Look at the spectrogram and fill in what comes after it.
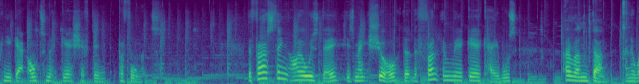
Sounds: Speech, Music

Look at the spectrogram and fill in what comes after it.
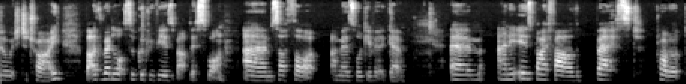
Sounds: Speech

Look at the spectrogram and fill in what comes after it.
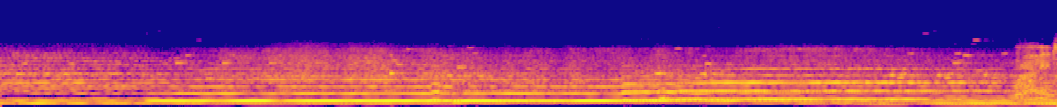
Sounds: Music

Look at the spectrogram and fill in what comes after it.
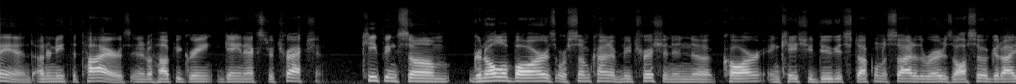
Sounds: Speech

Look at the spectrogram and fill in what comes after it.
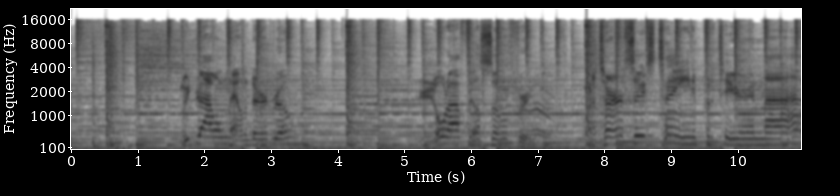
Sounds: Music

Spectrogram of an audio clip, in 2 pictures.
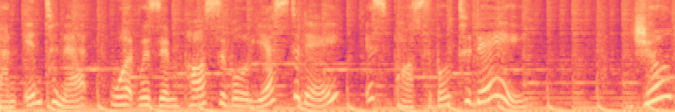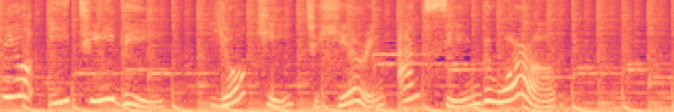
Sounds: Speech, Music

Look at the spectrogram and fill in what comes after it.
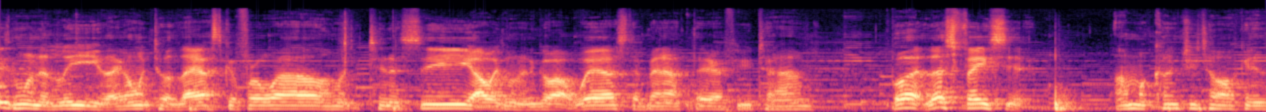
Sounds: Speech, Music

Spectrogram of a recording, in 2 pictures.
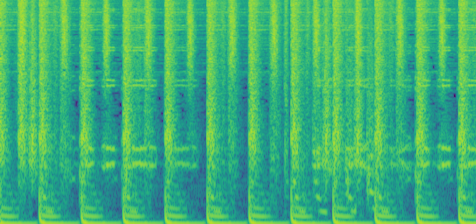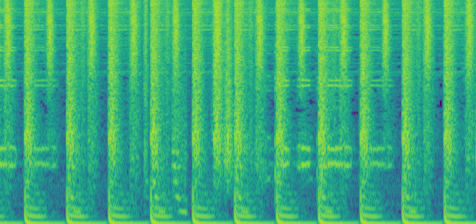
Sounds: Music

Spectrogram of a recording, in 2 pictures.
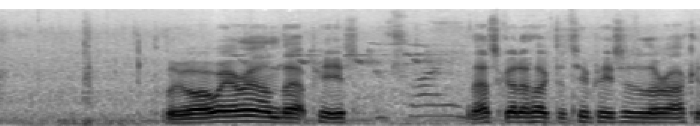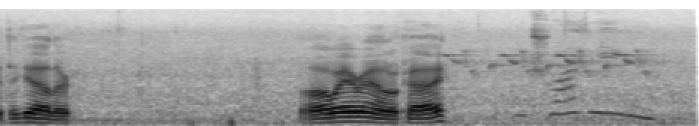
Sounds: Speech, kid speaking, outside, rural or natural

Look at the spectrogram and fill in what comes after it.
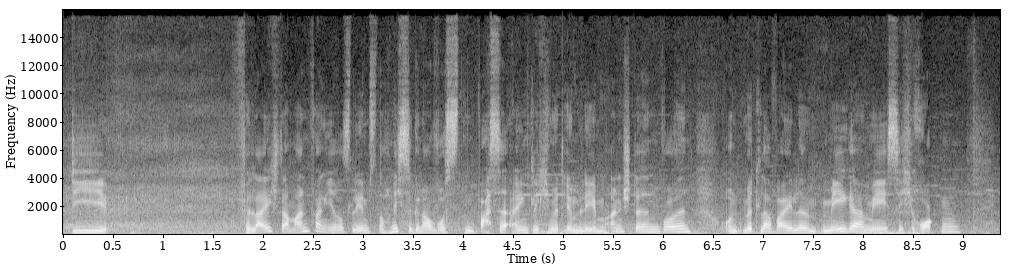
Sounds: Speech, Music

